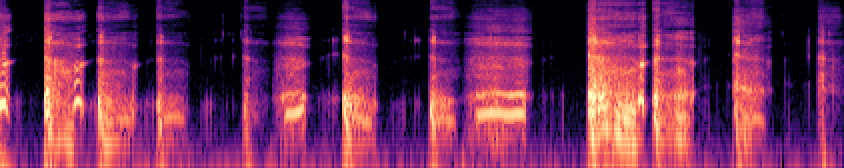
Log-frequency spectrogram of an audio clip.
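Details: Adult with a common cold, bronchi painful even on inhaling, taking painkillers daily: repeated harsh, forceful, strained voiced coughs.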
